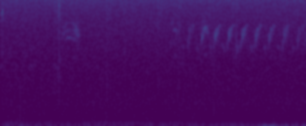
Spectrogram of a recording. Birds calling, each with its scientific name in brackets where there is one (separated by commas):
Hawaii Amakihi (Chlorodrepanis virens)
